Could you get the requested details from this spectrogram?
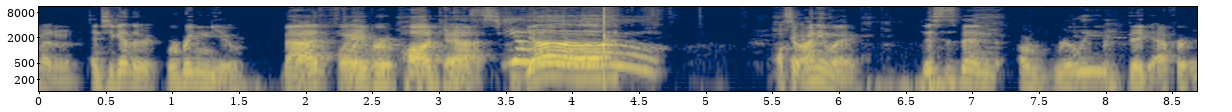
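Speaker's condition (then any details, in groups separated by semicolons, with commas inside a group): No condition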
